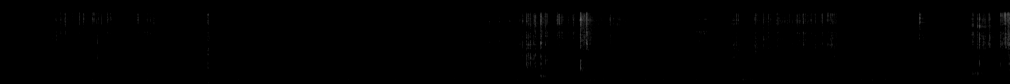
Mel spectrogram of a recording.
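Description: A solid white bar of soap is held in the hands while its edges are scraped and carved with a small craft knife. Quiet, bright, crisp scraping bursts come in irregular clusters, with short pauses between them and almost no low end.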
